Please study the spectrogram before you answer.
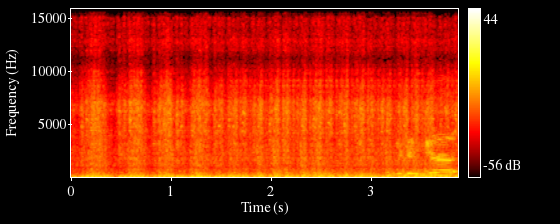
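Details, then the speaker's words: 1972 Fiat 850 Sport Spider, just fitted with a Fiat 127 alternator: a slow, lumpy idle that sags and wants to stall because idle speed, which is set through the ignition timing, is too low. "and see it wanting to die means it's too much means the engine is too much the idle's too low because you set your idle speed with your timing"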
